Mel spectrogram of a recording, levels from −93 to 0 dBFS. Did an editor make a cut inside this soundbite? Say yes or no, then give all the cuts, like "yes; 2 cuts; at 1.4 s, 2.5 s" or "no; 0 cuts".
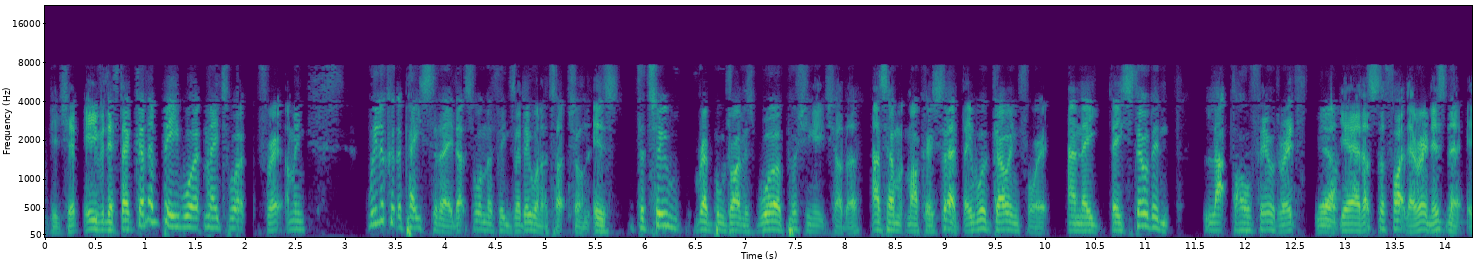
yes; 1 cut; at 12.6 s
